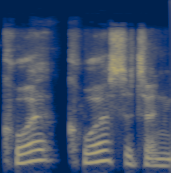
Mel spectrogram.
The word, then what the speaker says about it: quercetin: Quercetin, which is also sometimes pronounced quercetin by our friends in North America, is something that Dr.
